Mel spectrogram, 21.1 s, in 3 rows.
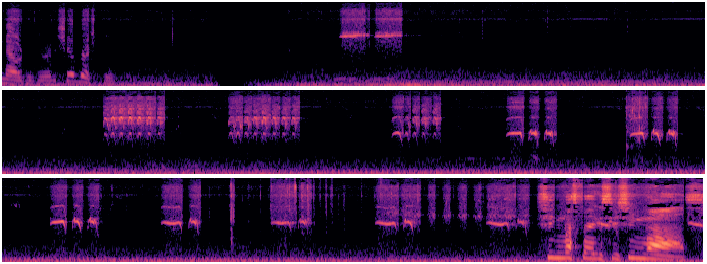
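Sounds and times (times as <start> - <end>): low rumble: 0.0 - 21.0
bird calling: 8.0 - 8.7, 9.3 - 10.1, 10.9 - 11.5, 12.1 - 12.7, 13.3 - 13.9, 14.5 - 21.0.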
